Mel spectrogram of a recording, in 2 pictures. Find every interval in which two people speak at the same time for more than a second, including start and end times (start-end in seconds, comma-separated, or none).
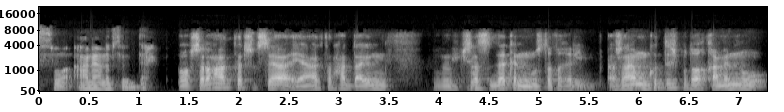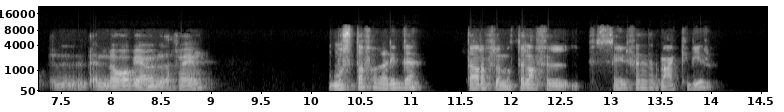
none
